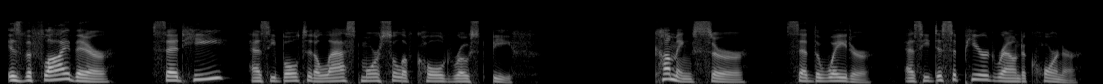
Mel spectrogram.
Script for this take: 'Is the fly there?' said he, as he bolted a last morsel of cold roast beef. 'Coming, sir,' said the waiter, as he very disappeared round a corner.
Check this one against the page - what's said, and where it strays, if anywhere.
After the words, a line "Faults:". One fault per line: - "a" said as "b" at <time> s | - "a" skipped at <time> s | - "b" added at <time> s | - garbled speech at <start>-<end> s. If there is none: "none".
'Is the fly there?' said he, as he bolted a last morsel of cold roast beef. 'Coming, sir,' said the waiter, as he disappeared round a corner.
Faults:
- "very" skipped at 9.3 s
